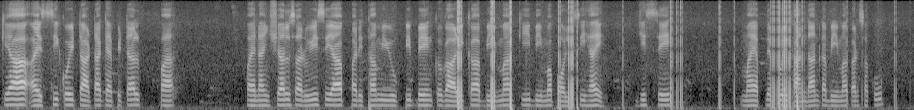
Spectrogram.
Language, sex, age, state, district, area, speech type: Urdu, male, 30-45, Maharashtra, Nashik, urban, read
